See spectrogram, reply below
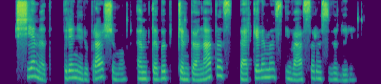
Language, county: Lithuanian, Vilnius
